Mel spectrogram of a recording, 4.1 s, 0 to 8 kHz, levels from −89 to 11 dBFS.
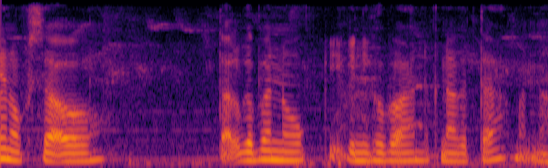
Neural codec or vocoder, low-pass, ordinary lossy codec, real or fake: none; 7.2 kHz; none; real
